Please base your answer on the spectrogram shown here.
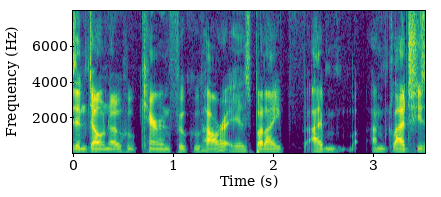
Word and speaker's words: Fukuhara: I really want to pronounce it this way. Fuck you, Hera. I'm sure it's not that. Fukuhara. Oh, Fukuhara? Fukuhara. That's definitely the way you should pronounce that.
